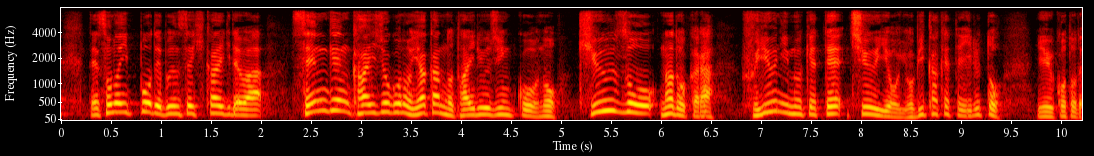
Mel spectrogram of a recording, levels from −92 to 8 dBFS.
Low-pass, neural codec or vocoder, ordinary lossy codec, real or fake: 7.2 kHz; vocoder, 44.1 kHz, 128 mel bands, Pupu-Vocoder; none; fake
